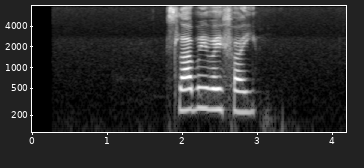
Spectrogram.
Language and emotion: Russian, neutral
